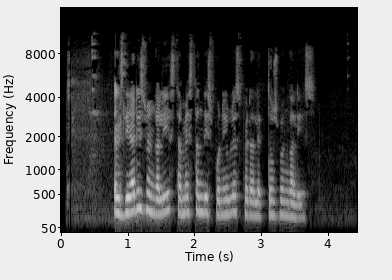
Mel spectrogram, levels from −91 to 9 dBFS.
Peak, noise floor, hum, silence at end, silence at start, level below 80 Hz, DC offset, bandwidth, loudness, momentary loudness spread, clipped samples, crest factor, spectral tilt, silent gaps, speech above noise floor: -2 dBFS; -44 dBFS; none; 0.65 s; 0.1 s; -78 dBFS; under 0.1%; 11 kHz; -22 LUFS; 22 LU; under 0.1%; 22 dB; -4.5 dB/octave; none; 22 dB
